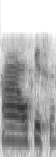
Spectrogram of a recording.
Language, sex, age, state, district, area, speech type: Tamil, female, 18-30, Tamil Nadu, Ariyalur, rural, conversation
